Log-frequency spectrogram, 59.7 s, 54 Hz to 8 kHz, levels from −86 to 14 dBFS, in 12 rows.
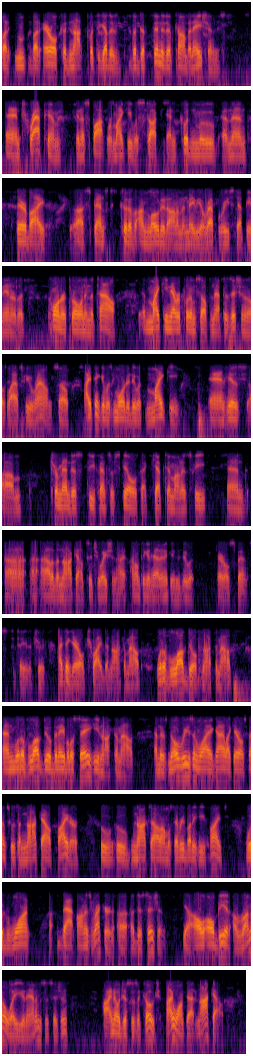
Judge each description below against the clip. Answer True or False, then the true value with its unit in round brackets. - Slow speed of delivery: False (180 wpm)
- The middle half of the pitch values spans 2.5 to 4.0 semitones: True (3.5 semitones)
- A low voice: True (95 Hz)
